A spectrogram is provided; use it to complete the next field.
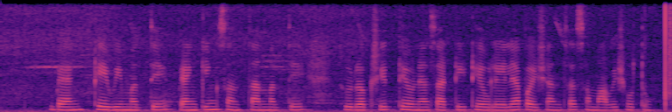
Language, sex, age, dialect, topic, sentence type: Marathi, female, 18-24, Varhadi, banking, statement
